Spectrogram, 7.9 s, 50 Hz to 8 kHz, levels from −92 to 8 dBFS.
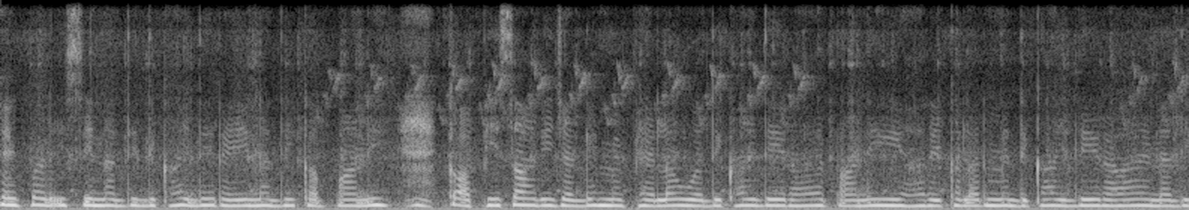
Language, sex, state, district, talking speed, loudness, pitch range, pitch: Hindi, female, Bihar, Darbhanga, 235 wpm, -13 LUFS, 225-235 Hz, 230 Hz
